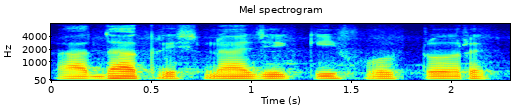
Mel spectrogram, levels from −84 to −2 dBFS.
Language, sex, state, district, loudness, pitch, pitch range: Hindi, male, Uttar Pradesh, Lucknow, -21 LUFS, 110 Hz, 110-115 Hz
